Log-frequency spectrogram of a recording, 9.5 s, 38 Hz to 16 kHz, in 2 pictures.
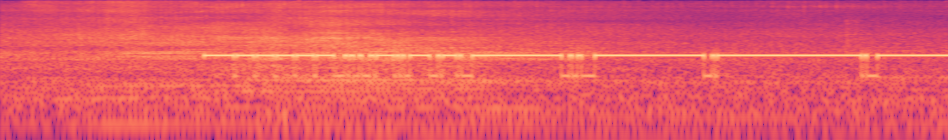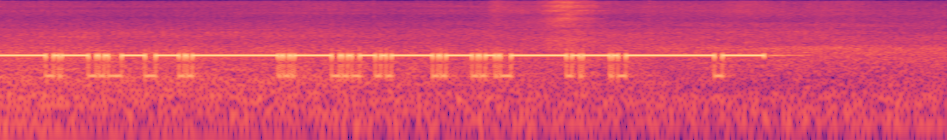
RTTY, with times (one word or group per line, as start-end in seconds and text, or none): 2.0-2.4 SHE
2.9-5.1 THEN
5.3-6.2 TOLD
6.5-8.4 MILLECAM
